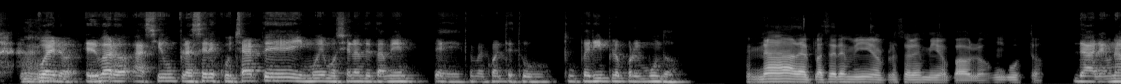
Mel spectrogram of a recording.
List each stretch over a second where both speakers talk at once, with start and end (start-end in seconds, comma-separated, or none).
none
